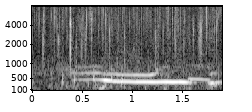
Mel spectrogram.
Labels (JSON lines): {"label": "biophony", "recorder": "SoundTrap 300"}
